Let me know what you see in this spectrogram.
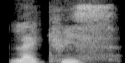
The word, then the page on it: la cuisse: frances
